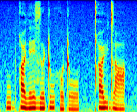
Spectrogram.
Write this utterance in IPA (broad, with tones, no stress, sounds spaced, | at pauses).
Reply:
u˧ b q y˦˨ l e˦ z ɯ˧ ʈ u˦ h o˨ ʈ o˨ | qʰ yː˦ d l ɑ˨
